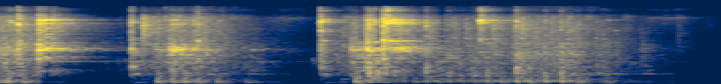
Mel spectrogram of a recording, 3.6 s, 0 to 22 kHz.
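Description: A small 49cc fold-up suitcase scooter engine, about 40 years old, sputters to life in three bursts, cutting out twice before catching and running with a rough, buzzing idle close by.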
